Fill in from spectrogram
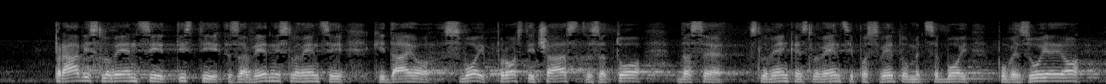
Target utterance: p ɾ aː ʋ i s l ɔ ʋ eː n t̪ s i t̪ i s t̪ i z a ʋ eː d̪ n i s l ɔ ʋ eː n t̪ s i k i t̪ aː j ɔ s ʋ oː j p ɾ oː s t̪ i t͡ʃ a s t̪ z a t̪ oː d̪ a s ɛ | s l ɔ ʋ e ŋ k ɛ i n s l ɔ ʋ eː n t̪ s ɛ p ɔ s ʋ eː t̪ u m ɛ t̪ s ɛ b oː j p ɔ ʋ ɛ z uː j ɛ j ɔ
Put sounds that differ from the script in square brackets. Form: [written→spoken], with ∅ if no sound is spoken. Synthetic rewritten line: p ɾ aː ʋ i s l ɔ ʋ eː n t̪ s i t̪ i s t̪ i z a ʋ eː d̪ n i s l ɔ ʋ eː n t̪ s i k i [t̪→d̪] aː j ɔ s ʋ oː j p ɾ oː s t̪ i t͡ʃ a s t̪ z a t̪ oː d̪ a s ɛ | s l ɔ ʋ e ŋ k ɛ i n s l ɔ ʋ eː n t̪ s [ɛ→i] p ɔ s ʋ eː t̪ u m ɛ t̪ s ɛ b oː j p ɔ ʋ ɛ z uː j ɛ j ɔ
